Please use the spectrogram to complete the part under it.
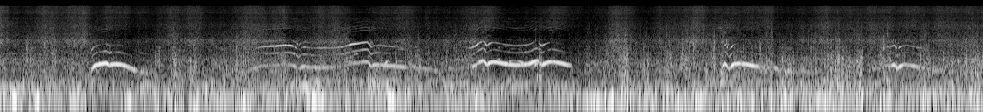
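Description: Water sprays and splashes loudly against the side of a fast boat.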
